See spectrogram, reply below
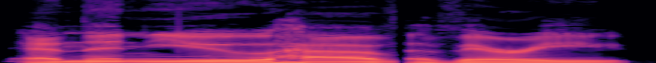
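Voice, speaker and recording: Guy with a lowish voice rambling thru a wry story on a podcast, dry close mic. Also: slow, smooth, no room sound, muffled recording. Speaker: immigration lawyer. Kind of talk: casual podcast chat.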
